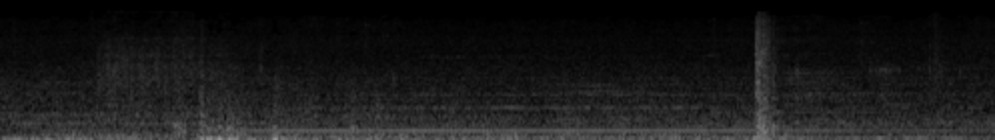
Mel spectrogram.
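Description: A car door opens and thuds shut.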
